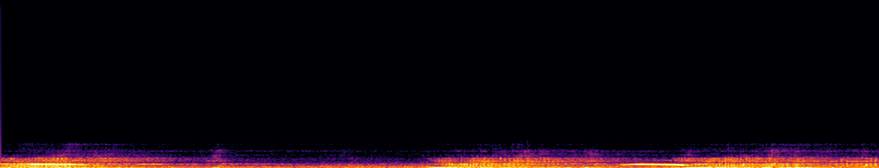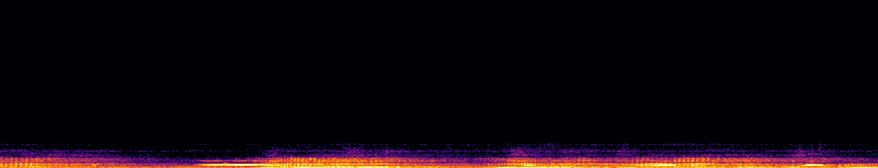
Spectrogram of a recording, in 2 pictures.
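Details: Humpback whale song: a sequence of short rising whistled upsweeps and low groaning moans, separated by pauses of a few seconds, over a continuous deep underwater rumble.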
